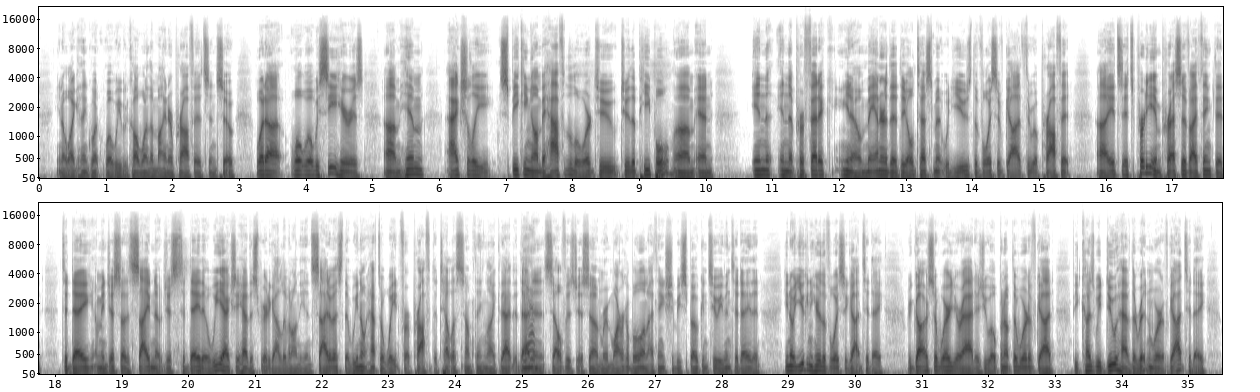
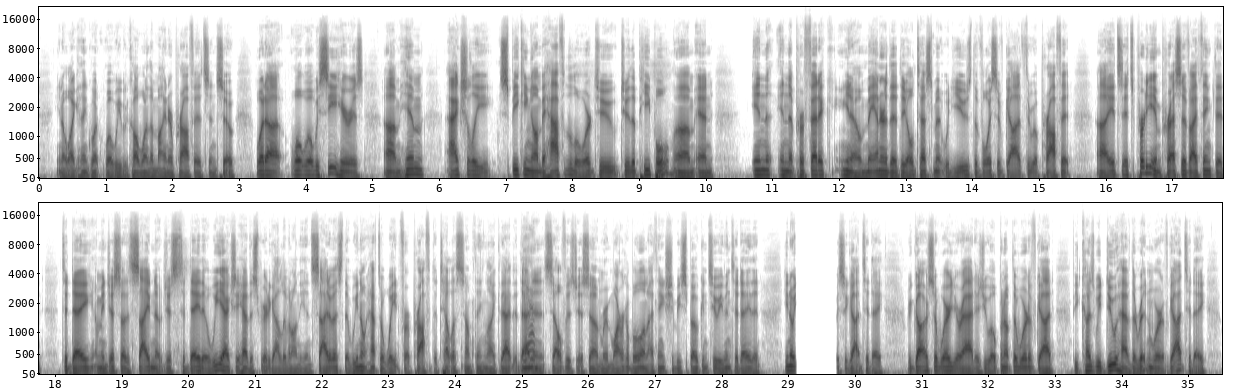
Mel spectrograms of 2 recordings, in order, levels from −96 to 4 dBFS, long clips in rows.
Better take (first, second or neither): first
